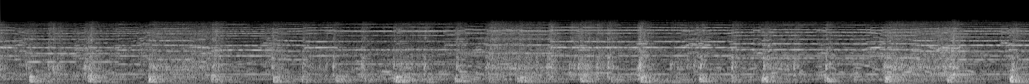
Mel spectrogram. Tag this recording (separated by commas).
woodwind instrument, Bagpipes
